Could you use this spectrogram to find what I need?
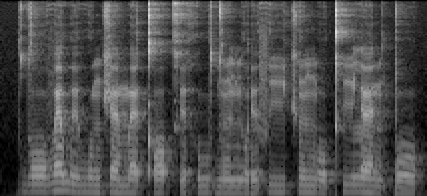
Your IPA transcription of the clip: d oː˨ β ɛ˦ w ɪ˨ β ʊ˨ ŋ ʃ ɛ˨ m ɛ˨ kʼ ɔ˨ kʼ ɪ˨ h uː˨ d ũ˨ ɲ ʊ˨ ɾ ɪ˦ f iː˦ t͡ʃ ũ˦ ŋ o˨ kʰ i˦ l ɛ˦˨ n k͡p o˦˨

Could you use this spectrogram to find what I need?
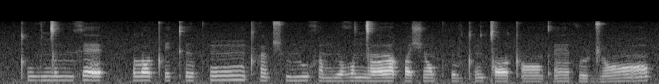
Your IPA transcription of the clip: tʼ u v ŋ͡ǀ ɨː x ɛ | l ɔ tʼ e kʼ ɘ pʰ ũː tʰ ɐ̃ ʈ͡ʂʰ ɨː u̯ x ɐ̃ m ɨ ʁʷ ɨ ŋ͡ǀ ɐː qʷ ɐ ʃ ɔ̃ pʰ ɘ v tʼ ũ ǀ ɔ tʼ ɔ̃ː kʼ ɛ̃ː θ u ɖ͡ʐ ɔ̃ː

